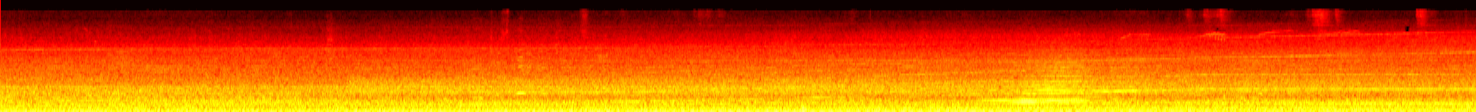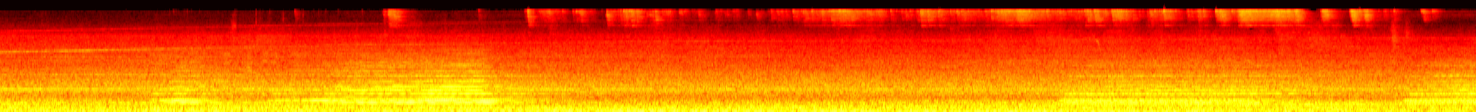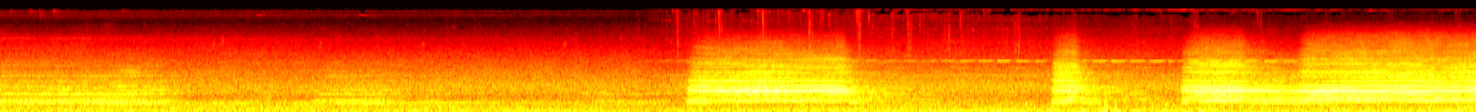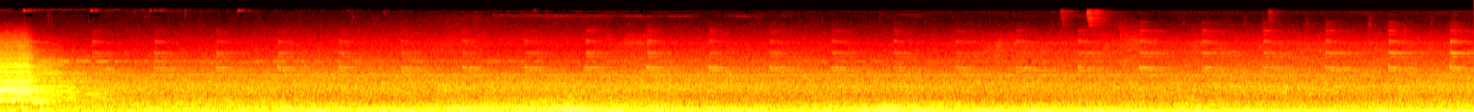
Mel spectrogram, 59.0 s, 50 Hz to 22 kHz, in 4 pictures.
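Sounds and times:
train engine low rumble: 0.0s - 59.0s
locomotive horn blasts: 9.8s - 11.0s, 16.3s - 20.1s, 25.4s - 27.4s, 28.8s - 31.4s, 32.6s - 34.0s, 36.0s - 38.6s, 40.0s - 45.5s.

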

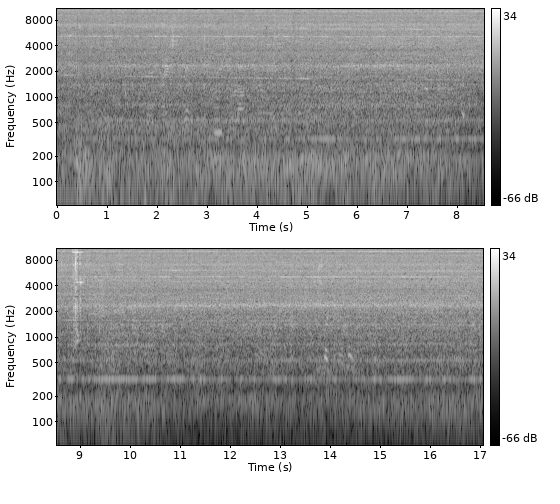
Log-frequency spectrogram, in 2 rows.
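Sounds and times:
turboprop engine running: 0.0s - 17.0s
sharp click: 8.8s - 9.2s.

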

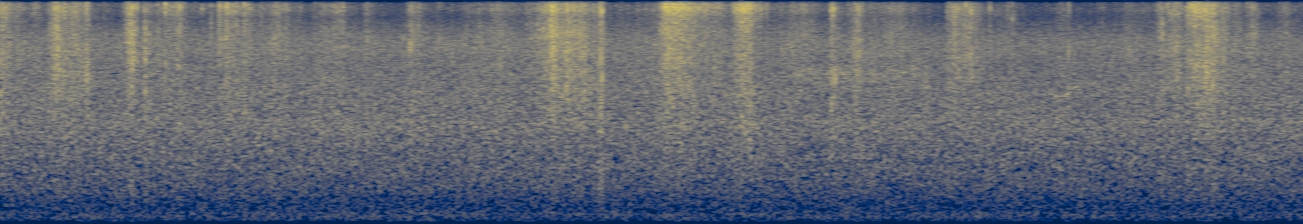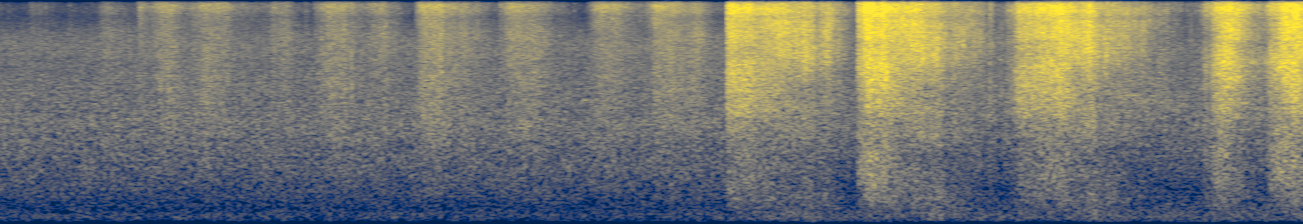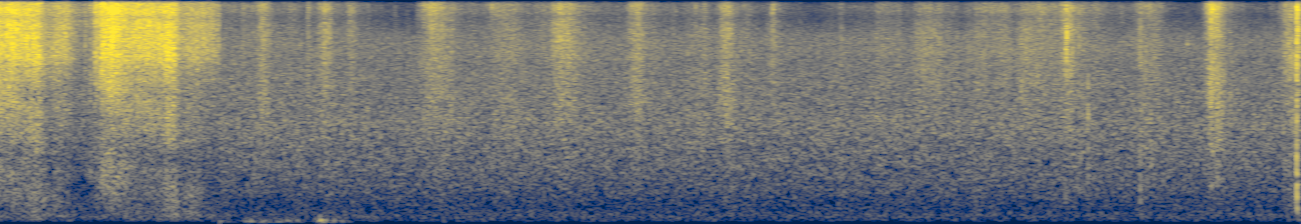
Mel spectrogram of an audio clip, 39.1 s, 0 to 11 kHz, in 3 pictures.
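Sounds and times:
boots stepping on dry leaves: 14.9s - 32.6s.

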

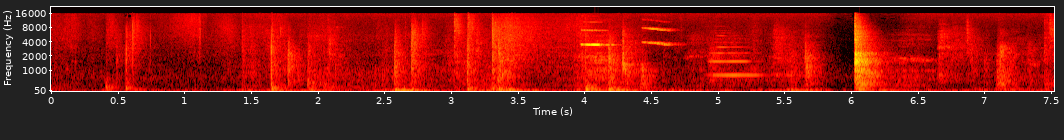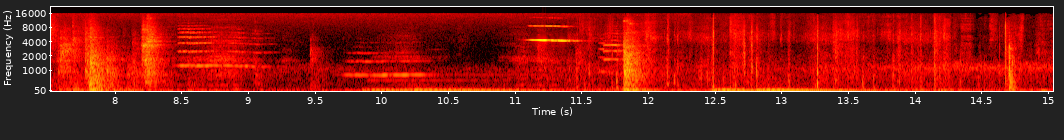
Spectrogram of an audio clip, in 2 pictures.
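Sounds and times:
door squeaking: 3.9s - 5.8s, 7.6s - 12.4s.

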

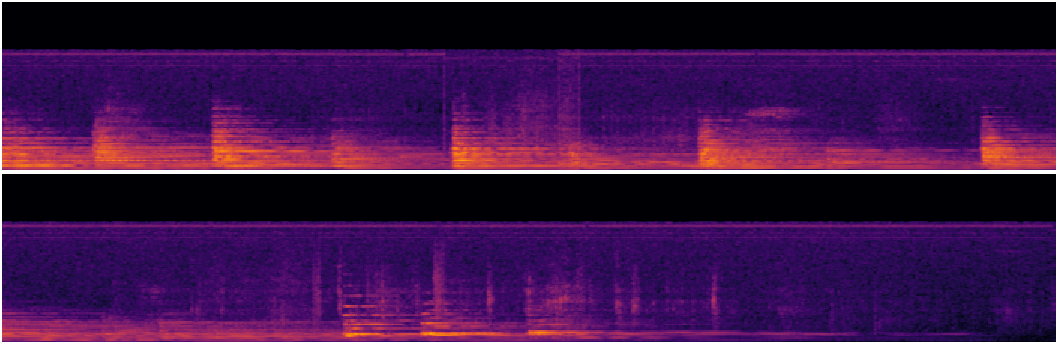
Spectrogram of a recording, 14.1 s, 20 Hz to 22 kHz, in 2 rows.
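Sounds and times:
french horn: 0.0s - 13.8s
piano chords: 0.0s - 14.0s.

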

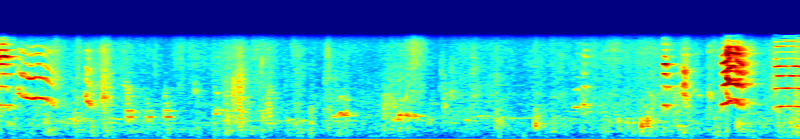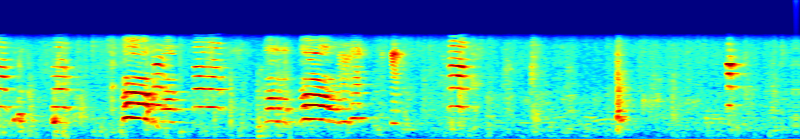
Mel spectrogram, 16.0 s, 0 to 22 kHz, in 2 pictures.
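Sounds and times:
puppies yipping and whining: 0.0s - 1.6s, 3.0s - 13.0s.

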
